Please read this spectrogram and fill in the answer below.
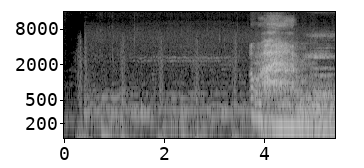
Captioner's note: sigh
